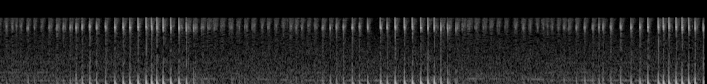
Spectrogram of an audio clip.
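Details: Eastern bent-winged bat (Miniopterus fuliginosus) echolocation calls, recorded in Korea in 2020: rapid trains of dry, clicking pulses that speed up and slow down.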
